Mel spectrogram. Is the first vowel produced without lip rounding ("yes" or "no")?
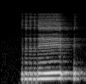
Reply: yes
